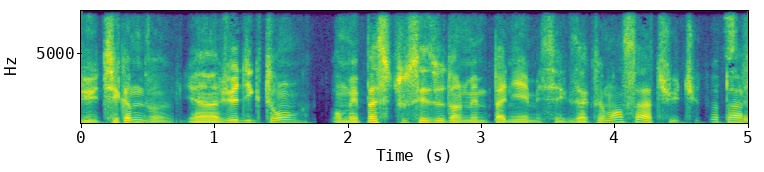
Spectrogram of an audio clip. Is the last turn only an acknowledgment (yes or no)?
yes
